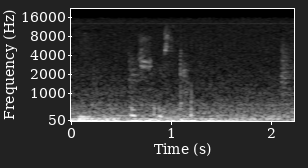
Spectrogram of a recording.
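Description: Faint whispered voices over a low, steady room rumble.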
